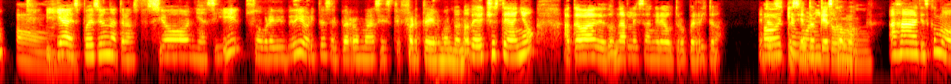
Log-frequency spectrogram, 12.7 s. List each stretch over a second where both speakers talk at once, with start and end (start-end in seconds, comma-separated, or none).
10.2-11.7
